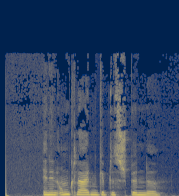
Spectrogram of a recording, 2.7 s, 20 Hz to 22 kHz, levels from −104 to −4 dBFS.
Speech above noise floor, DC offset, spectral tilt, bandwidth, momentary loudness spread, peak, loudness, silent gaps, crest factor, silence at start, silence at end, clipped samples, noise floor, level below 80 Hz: 28 dB; under 0.1%; -4.5 dB/octave; 16 kHz; 8 LU; -12 dBFS; -28 LUFS; none; 16 dB; 0.1 s; 0.3 s; under 0.1%; -56 dBFS; -48 dBFS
